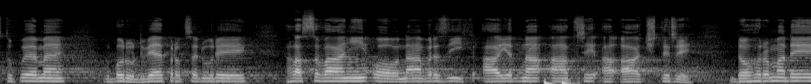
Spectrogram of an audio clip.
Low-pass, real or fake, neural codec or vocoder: 14.4 kHz; real; none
